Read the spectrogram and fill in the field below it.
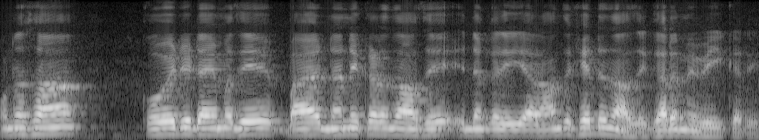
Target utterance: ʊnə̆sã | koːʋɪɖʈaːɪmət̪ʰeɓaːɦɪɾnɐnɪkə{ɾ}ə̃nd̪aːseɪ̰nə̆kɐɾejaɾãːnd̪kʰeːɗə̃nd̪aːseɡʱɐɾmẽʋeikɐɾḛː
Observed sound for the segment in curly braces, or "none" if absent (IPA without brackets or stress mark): ɽ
